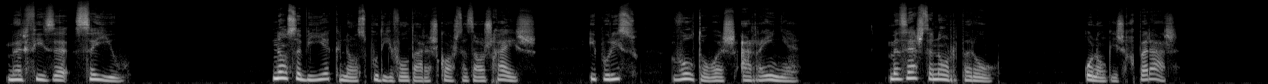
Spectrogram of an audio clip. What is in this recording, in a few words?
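European Portuguese; foreign languages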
